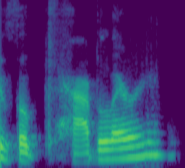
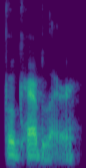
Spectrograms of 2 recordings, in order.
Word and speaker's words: vocabulary: If you say vocabulary, in this particular word, I think that sounds okay, but like if you're speaking really quickly, like vocabulary, like you can kind of eat that middle syllable, and it's okay.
